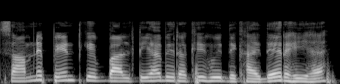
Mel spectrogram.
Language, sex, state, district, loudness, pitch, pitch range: Hindi, male, Jharkhand, Ranchi, -17 LUFS, 160 Hz, 145-175 Hz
